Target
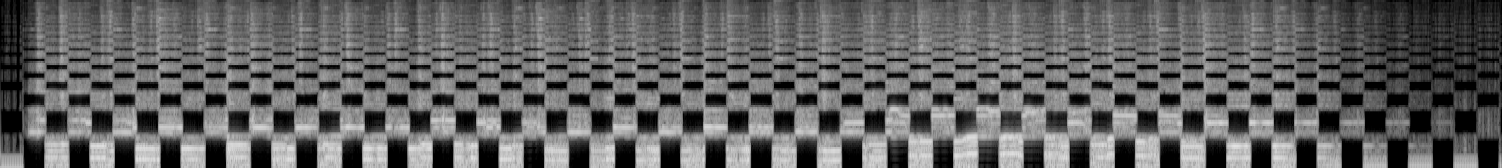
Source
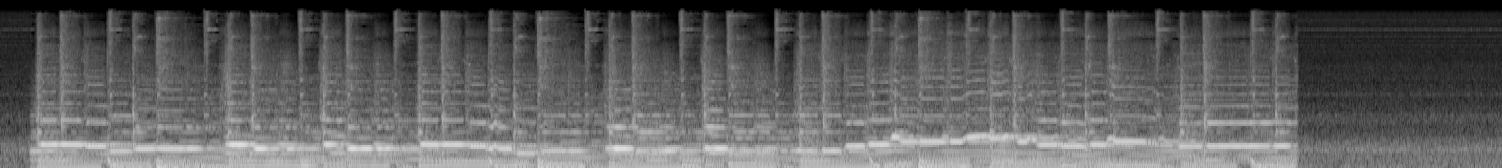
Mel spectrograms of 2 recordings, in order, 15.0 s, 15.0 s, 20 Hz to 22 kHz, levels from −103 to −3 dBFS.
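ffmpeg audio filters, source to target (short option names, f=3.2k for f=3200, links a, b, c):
-filter_complex "[0:a]highpass=120,bandreject=f=50:t=h:w=6,bandreject=f=100:t=h:w=6,bandreject=f=150:t=h:w=6,bandreject=f=200:t=h:w=6,bandreject=f=250:t=h:w=6,bandreject=f=300:t=h:w=6,bandreject=f=350:t=h:w=6,aecho=1:1:4.1:0.65,acrossover=split=170|3000[a][b][c];[b]acompressor=threshold=-26dB:ratio=6[d];[a][d][c]amix=inputs=3:normalize=0,acrossover=split=370|4700[e][f][g];[e]alimiter=level_in=8.5dB:limit=-24dB:level=0:latency=1:release=36,volume=-8.5dB[h];[g]acontrast=57[i];[h][f][i]amix=inputs=3:normalize=0,asplit=4[j][k][l][m];[k]asetrate=22050,aresample=44100,atempo=2,volume=0dB[n];[l]asetrate=33038,aresample=44100,atempo=1.33484,volume=-9dB[o];[m]asetrate=88200,aresample=44100,atempo=0.5,volume=-5dB[p];[j][n][o][p]amix=inputs=4:normalize=0,aeval=exprs='sgn(val(0))*max(abs(val(0))-0.0106,0)':c=same,aeval=exprs='val(0)+0.0141*(sin(2*PI*60*n/s)+sin(2*PI*2*60*n/s)/2+sin(2*PI*3*60*n/s)/3+sin(2*PI*4*60*n/s)/4+sin(2*PI*5*60*n/s)/5)':c=same,asplit=2[q][r];[r]aecho=0:1:409|818|1227|1636:0.447|0.161|0.0579|0.0208[s];[q][s]amix=inputs=2:normalize=0,afftfilt=real='re*gt(sin(2*PI*2.2*pts/sr)*(1-2*mod(floor(b*sr/1024/780),2)),0)':imag='im*gt(sin(2*PI*2.2*pts/sr)*(1-2*mod(floor(b*sr/1024/780),2)),0)':win_size=1024:overlap=0.75,volume=8.5dB"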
